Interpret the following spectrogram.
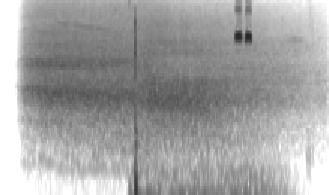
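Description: Logo-reveal sound effect: a rushing whoosh that swells in, a single sharp hit with a deep boom under it just under two seconds in, then two quick high blips shortly after, before it fades out.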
